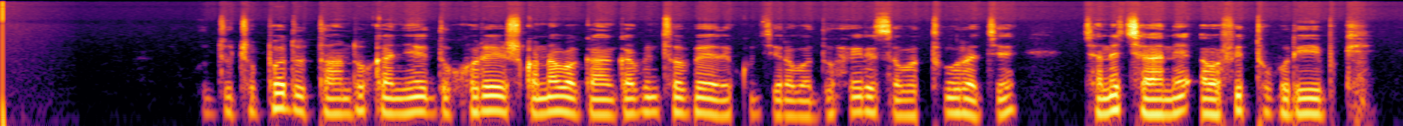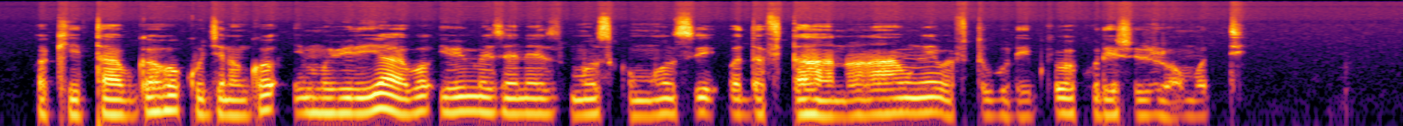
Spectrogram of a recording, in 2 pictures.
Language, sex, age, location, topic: Kinyarwanda, male, 18-24, Kigali, health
